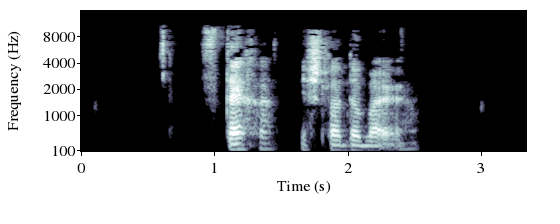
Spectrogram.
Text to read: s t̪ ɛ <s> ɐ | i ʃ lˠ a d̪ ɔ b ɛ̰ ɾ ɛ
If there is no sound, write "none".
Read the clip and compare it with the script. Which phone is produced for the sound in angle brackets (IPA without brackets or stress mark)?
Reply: x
